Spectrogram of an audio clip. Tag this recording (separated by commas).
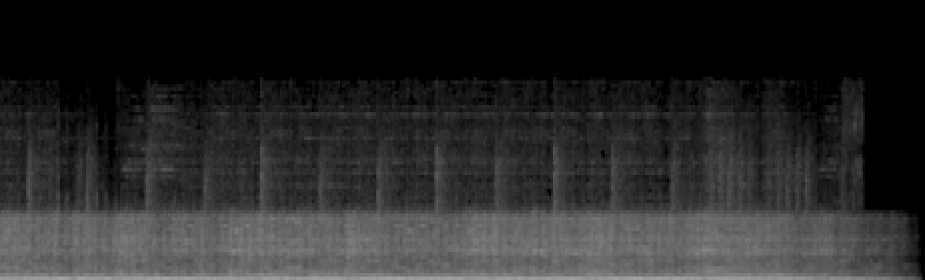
Speech, Music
